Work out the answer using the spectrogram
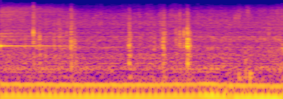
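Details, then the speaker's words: High-mileage Maserati Quattroporte GTS on its first drive after restoration work: deep steady low exhaust rumble with an even throb and some road clicks; exhaust sounds healthy. "to that exhaust. Man, it sounds good."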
